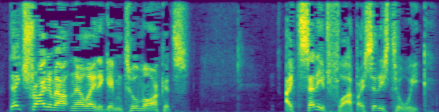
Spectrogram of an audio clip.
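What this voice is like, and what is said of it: New York accent. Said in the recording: “my two New York accent”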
